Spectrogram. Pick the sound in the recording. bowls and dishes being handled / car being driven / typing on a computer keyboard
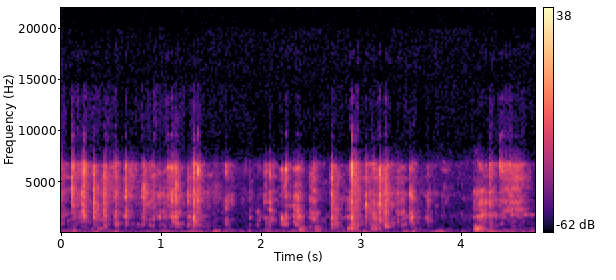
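typing on a computer keyboard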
